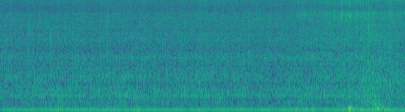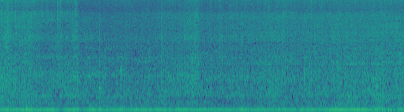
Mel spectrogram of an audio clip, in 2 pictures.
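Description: Tomato slices and cauliflower frying in oil in a hot pan: a steady sizzle, a little louder midway, with a few light taps.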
